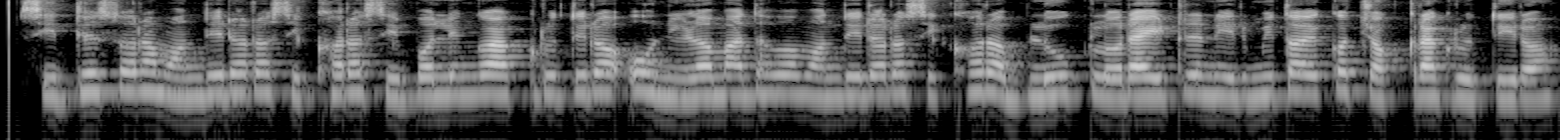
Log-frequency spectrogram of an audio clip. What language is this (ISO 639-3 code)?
ori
